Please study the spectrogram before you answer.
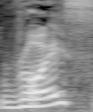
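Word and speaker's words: Reuss: You know, this is an example of designer in Eric Royce, rhymes with voice, by the way, who, you know, he's a new generation of designer here.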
